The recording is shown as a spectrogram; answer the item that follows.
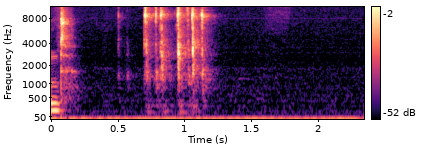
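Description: Computer keyboard typing: a single keystroke right at the start, then a quick run of keystrokes a little before a second in, as a short word is typed.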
